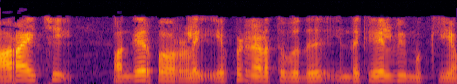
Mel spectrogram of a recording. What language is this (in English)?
Tamil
